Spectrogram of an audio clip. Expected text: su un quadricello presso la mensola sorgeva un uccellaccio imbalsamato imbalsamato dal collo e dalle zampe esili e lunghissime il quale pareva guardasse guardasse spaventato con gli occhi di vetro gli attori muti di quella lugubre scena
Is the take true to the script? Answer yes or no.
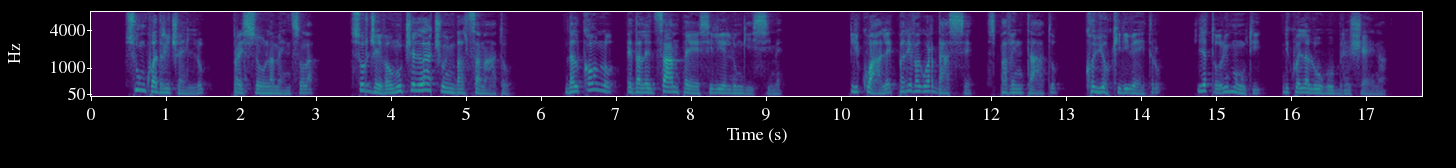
no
